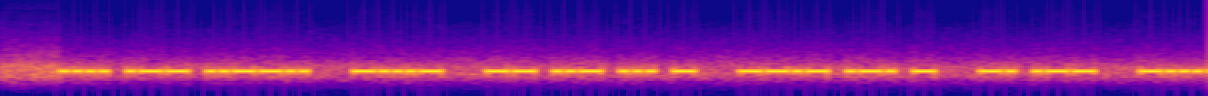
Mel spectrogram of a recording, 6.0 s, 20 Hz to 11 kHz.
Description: Morse code, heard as a keyed tone, machine-sent, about 36 wpm, 790 Hz, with radio static and a narrow filter. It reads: HW? <BT> MUST QRT NW …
